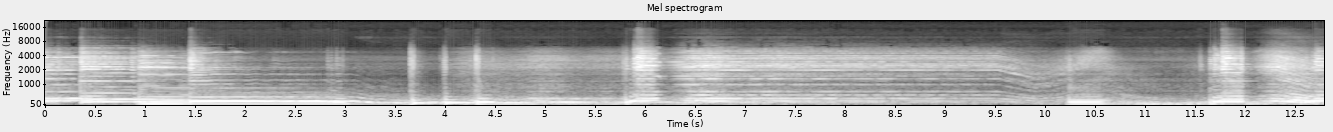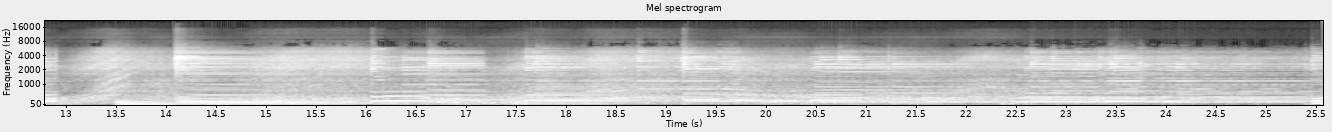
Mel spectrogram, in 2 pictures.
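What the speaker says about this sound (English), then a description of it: "But it's a reverb pedal." Electric guitar run through an Eventide BlackHole reverb pedal, sustained chords swelling into long washy tails with heavy echo and modulation, played alone without talk for a long stretch.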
